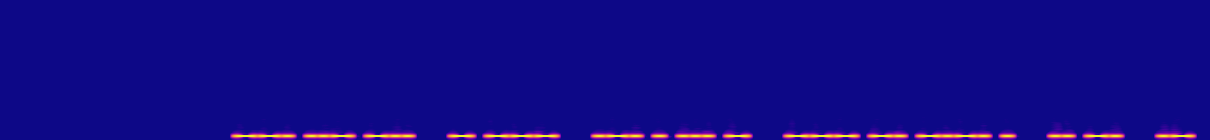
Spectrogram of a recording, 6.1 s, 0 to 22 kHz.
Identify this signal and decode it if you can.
Morse code, heard as a keyed tone, about 40 wpm, 700 Hz. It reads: GUD TO REST ONCE IN A
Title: Sentences from Top 500 Words and Abbreviations 40wpm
